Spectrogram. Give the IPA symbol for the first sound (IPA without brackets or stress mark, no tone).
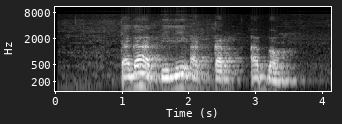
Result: t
